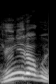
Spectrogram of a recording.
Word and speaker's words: 윤: 여기 보시면 흙이 있는데요 많은 분들이 아마 그 윤 이제 윤이라고 읽거든요 연이라고 읽으실 수도 있고 뭐 여러가지 방법으로 읽을 수 있는데 그 유년근 화백 님의 성입니다 그래서 외국에서는 윤이라고 많이 부르기 때문에 제가 그 윤이라는 그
